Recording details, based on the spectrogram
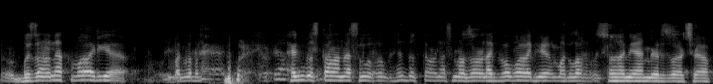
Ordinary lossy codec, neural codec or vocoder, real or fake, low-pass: none; codec, 24 kHz, 1.5 kbps, HILCodec; fake; 7.2 kHz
